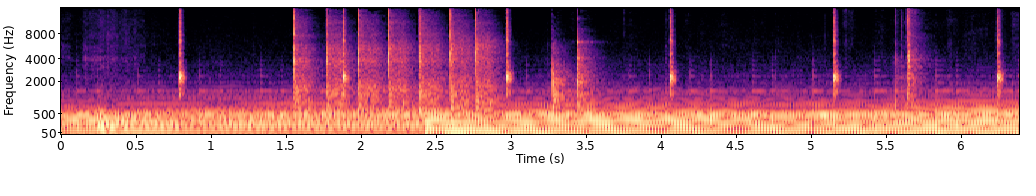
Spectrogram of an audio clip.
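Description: Background electronic music: sustained synthesizer chords that change twice, over a light beat of about one tick a second.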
